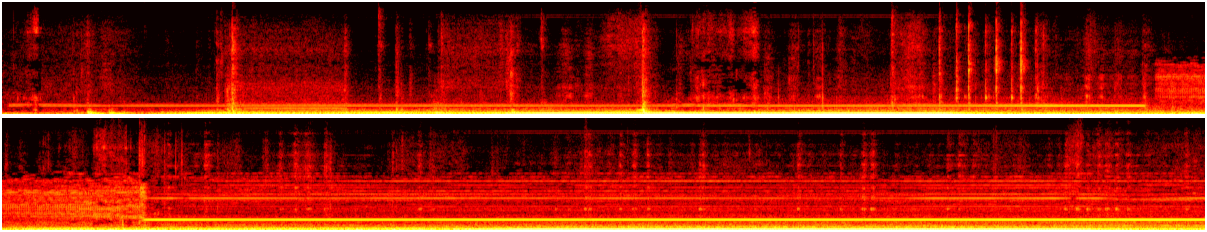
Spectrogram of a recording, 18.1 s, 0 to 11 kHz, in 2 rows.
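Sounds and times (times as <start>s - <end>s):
low rumble with crackles: 0.0s - 18.0s
two-tone alert signal: 7.6s - 18.0s.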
